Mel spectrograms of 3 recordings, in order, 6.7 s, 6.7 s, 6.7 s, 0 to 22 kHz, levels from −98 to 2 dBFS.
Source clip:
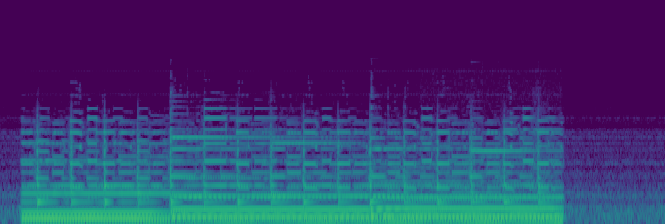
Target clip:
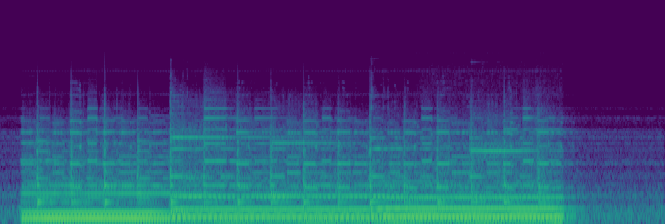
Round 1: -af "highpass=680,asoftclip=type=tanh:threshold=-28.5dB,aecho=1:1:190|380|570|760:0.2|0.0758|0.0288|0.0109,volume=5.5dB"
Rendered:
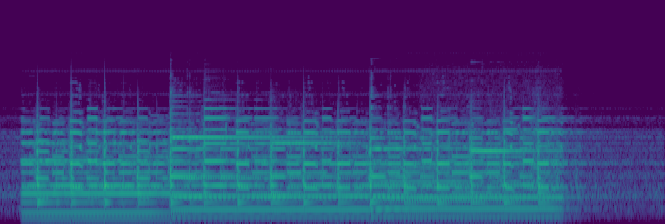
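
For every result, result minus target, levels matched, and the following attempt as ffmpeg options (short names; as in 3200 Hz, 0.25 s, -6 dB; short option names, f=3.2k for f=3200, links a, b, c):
echo 68 ms late; 500 Hz band +3.5 dB
-af "highpass=680,asoftclip=type=tanh:threshold=-28.5dB,aecho=1:1:122|244|366|488:0.2|0.0758|0.0288|0.0109,volume=5.5dB"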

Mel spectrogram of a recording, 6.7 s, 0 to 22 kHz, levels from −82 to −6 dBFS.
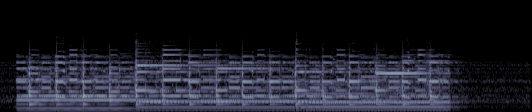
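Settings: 500 Hz band +4.0 dB
-af "asoftclip=type=tanh:threshold=-28.5dB,aecho=1:1:122|244|366|488:0.2|0.0758|0.0288|0.0109,volume=5.5dB"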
